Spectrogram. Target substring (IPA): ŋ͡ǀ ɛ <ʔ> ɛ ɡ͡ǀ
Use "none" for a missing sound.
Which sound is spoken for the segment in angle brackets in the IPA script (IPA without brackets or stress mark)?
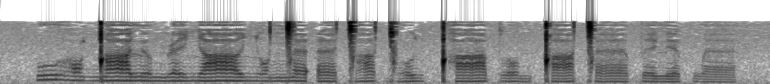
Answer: ʔ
